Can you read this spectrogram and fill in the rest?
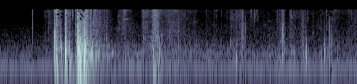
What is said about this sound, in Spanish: Wow, esa fue la acción de un perrito, perdónenme.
